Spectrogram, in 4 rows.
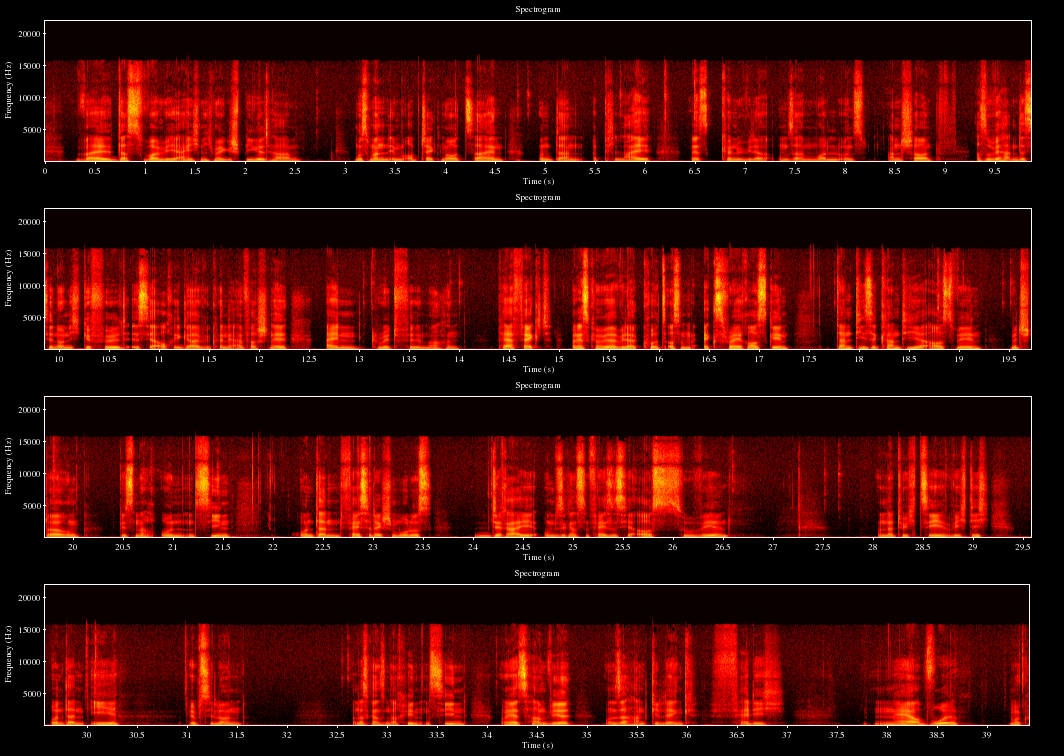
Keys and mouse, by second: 2.1 middle click, 2.9 Tab, 4.7-5.7 drag, 6.2 Tab, 7.1-9.1 middle drag, 9.3 middle click, 13.0-14.0 drag, 14.5 middle click, 16.6 click, 17.7 click, 18.1 middle click, 19.8 middle click, 20.7 click, 22.8 3, 24.1 c, 27.5 right click, 28.1-28.7 middle drag, 29.9 e, 30.9 y, 32.5 click, 33.0-34.1 middle drag, 34.3 click, 34.7-36.0 middle drag, 36.8-38.2 middle drag.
